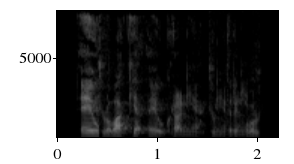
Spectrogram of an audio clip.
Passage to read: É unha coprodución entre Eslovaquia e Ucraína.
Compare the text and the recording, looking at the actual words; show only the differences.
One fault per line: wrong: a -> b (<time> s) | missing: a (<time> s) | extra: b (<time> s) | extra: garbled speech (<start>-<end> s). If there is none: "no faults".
missing: unha coprodución entre (0.3 s)
extra: garbled speech (1.5-2.0 s)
